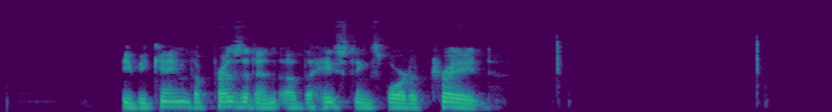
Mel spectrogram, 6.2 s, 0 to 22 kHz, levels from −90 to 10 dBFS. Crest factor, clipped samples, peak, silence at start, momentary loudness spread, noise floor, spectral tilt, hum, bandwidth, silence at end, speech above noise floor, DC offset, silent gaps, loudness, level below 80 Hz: 20 dB; under 0.1%; -14 dBFS; 0.9 s; 20 LU; -86 dBFS; -7.5 dB/octave; none; 6.8 kHz; 2.6 s; 56 dB; under 0.1%; none; -30 LUFS; -74 dBFS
